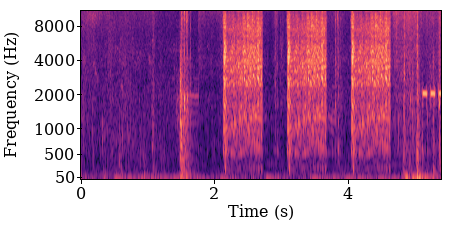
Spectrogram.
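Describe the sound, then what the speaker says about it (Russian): A car's starter cranks in several bursts without the engine catching, the car having had its fuel drained, each whirring attempt separated by short pauses and heard up close with no talking. "Что-то не заводится!"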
